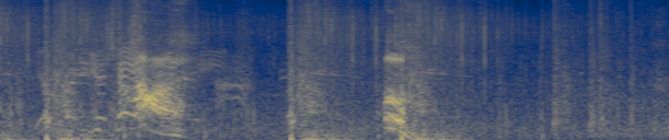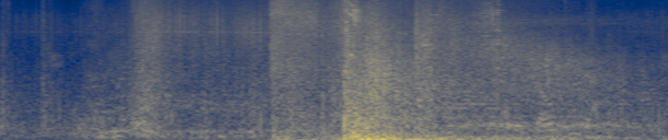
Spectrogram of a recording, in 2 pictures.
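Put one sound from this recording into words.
A man shouts taunts.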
